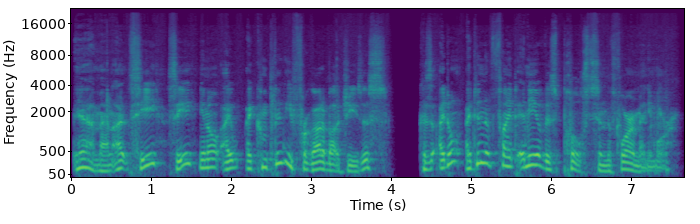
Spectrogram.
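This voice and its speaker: Husky man with a Finnish accent. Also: on the high side, big pitch swings, a little fast. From Hong Kong. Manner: joking, hesitant, restarts words. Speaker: podcast guest. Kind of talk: casual chat.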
